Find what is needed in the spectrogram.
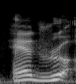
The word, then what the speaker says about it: Headroom: Max. Endrum. Je, je me souviens plus si je le eh, prononce comme faux. – Max Headroom. Oh my God! – Ah oui, c'est comment? C'est Headroom. – Headroom.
